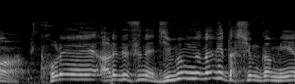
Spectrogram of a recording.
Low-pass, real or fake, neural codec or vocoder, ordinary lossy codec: none; fake; codec, 16 kHz, 16 kbps, FreqCodec, larger model; none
